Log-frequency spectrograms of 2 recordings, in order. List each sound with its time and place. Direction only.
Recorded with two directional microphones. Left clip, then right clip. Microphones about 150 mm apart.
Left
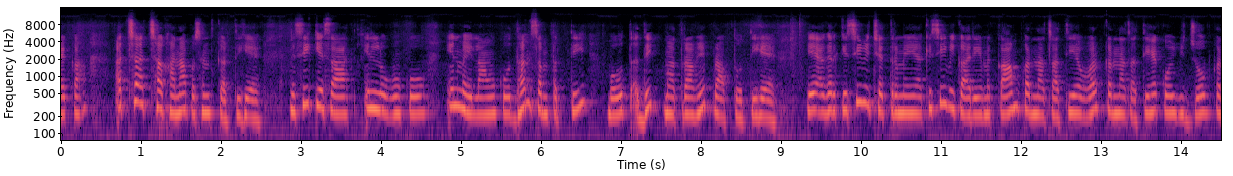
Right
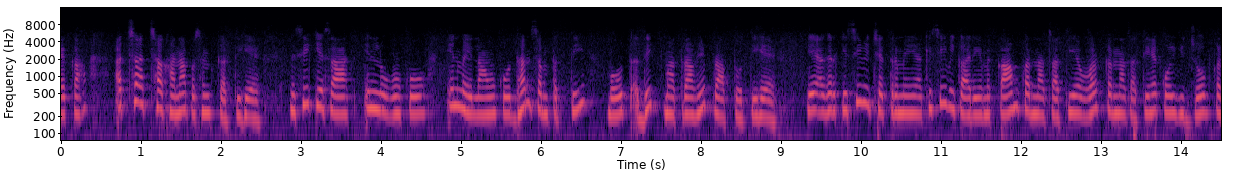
0.0 s a woman's voice: 20° left (ahead or behind); by 14.5 s centre (ahead or behind)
